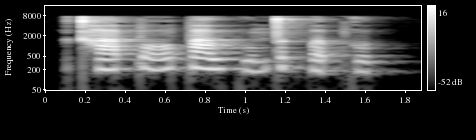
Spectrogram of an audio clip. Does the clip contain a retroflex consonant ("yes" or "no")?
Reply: no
